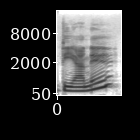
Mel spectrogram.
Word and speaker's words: Diane: So um, I'm going to be talking about Diane, and I think I read an article that she pronounces it Diane, because it's actually oh. – like to say it in like split in three syllables.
